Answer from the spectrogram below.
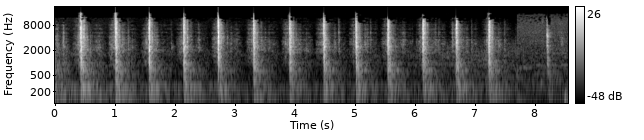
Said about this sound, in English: placing the flat edge of the washer inside the chamfer of the seal, and then just like slowly tapping it in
